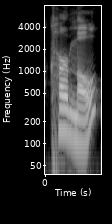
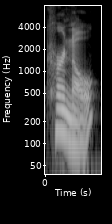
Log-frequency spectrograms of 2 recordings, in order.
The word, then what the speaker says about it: kernel: a mistake on purpose I said kermo instead of Kernel and it caught it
